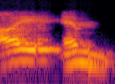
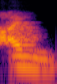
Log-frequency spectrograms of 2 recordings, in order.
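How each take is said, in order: First: The two words are said separately, each fully. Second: The two words are joined into one short syllable. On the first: The speaker calls it wrong. "આપણે બોલવા માટે એમ આઈ એમ એમ બોલીએ છીએ" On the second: The speaker calls it right. "આઈ અને એમ બંને જોડાયેલા હોય એવી રીતે"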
